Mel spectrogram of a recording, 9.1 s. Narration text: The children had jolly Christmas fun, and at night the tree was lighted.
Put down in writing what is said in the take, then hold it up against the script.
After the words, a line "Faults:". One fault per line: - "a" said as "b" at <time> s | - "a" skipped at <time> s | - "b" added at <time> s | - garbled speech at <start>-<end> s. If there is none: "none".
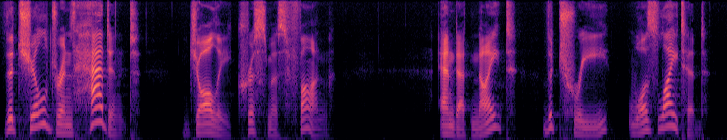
The children hadn't jolly Christmas fun, and at night the tree was lighted.
Faults:
- "had" said as "hadn't" at 0.9 s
